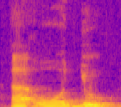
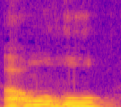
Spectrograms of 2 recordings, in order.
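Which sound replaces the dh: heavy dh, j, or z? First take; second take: j; heavy dh. First: The dh sound is replaced by a j. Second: The dh sound is made thick and heavy. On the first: "huruf dzal diganti dengan huruf jim" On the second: "huruf dzal ini ditebalkan"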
